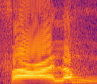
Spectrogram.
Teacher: बि आयातिल्लाहि फ़अलल्लाह, यहाँ पर आप गौर करें, इसमें जलालत से पहले ज़बर है, तो इसको हम मोटा करेंगे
